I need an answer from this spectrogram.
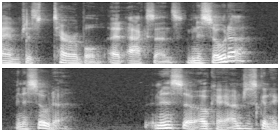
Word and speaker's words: Minnesota: to Michigan is Minnesota four syllables stress is on that third syllable that so that second syllable just the schwat Minnesota there's also a pretty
